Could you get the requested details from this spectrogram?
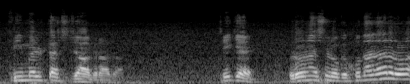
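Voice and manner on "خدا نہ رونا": mock scolding. Scolding a crying believer.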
